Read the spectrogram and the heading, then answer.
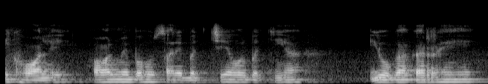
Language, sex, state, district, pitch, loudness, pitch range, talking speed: Hindi, male, Uttar Pradesh, Lalitpur, 110 Hz, -18 LUFS, 105-115 Hz, 160 wpm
